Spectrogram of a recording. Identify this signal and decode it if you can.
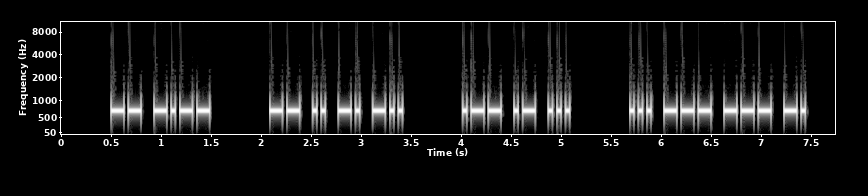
Morse code, heard as a keyed tone, about 28 wpm, 700 Hz. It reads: MY MIND WAS SOON
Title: 2x Word-Spacing - Sentences from Top 500 Words - 28wpm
